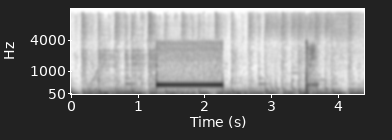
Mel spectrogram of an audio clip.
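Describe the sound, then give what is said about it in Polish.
A telephone ringback tone sounds once while a call is being placed, a steady loud beep lasting about a second over a low background hum, followed later by a short, sharp electronic blip. “O, jest sygnał, to już dobry znak.”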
